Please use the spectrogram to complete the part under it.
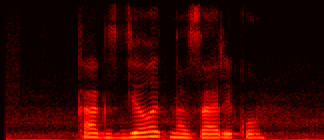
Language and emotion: Russian, neutral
